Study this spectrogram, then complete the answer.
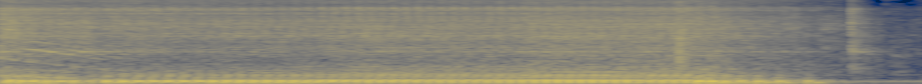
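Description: A quad ATV engine runs hot after a heat cycle, chugging loudly and unevenly with a rhythmic, rough idle before it dies out near the end, leaving near silence.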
